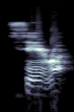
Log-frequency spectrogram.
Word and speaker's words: Sarah: But in Sanskrit we don't pronounce the last A. Sarah. So just Sarah.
